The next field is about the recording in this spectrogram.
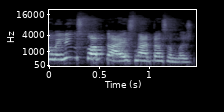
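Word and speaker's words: chiasmata: देखो, इट इज the part of attachment, यानी कि काइस्मेटा, इसको प्रोनाउंस हमें अच्छे से करना है, काइस्मेटा।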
